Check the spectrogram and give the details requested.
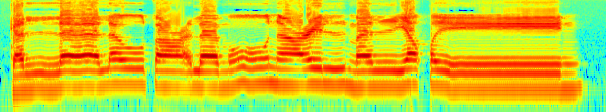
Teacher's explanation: मद्दुल आरिज़ वक़फ़ी होगा, 3 से 5 अलिफ के बराबर खींच कर वक़फ़ करेंगे।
